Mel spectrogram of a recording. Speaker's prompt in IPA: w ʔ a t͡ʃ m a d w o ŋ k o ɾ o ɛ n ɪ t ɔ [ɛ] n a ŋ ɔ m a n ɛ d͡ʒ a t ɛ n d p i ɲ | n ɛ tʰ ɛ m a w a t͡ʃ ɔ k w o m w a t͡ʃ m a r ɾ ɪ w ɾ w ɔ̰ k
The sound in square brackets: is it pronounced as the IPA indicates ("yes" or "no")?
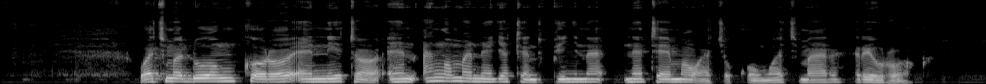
yes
